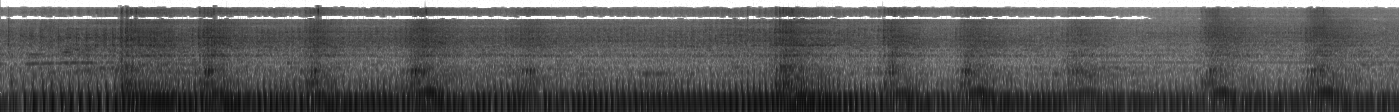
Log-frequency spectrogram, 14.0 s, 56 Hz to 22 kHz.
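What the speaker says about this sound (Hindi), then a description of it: "तो कुछ इस तरीके का स्पोर्टी एग्जॉस्ट आपको इस बाइक का सुनने को मिल जाता है" A 2024 Hero Karizma XMR 210 motorcycle with a sporty exhaust idles with a steady low rumble, then revs repeatedly in short bursts, each throttle blip rising and falling over a constant loud drone.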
